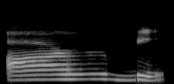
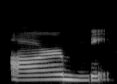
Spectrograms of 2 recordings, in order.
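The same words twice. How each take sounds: First: "Army" drawn out slowly as ar, mee; syllable by syllable. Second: Said in the usual way. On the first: Shown as a demonstration. Teacher labelling syllable scoops, "Army" slowly stretched. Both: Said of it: "I label my scoop".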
